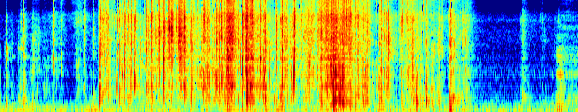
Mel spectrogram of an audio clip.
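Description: A foil wrapper crinkles and tears as it is ripped open.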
